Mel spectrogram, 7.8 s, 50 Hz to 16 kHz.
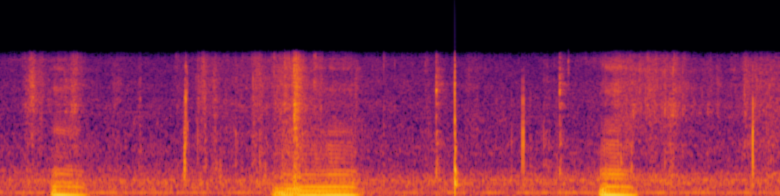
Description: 12 year old dog "Baby" snoring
